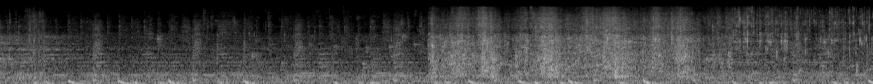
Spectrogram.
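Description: Distilled water pouring from a plastic jerrycan into the filler hole of an empty Honda CB125 motorcycle fuel tank, starting about four seconds in and lasting about three seconds, over background music with a steady beat.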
